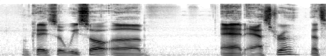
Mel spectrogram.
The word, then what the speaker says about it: Ad Astra: you Peter okay so we saw a ad astra that's how it's pronounced right yes okay with a Brad Pitt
